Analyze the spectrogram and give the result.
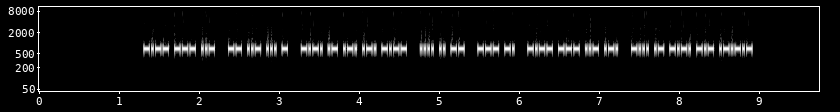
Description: Morse code, heard as a keyed tone, about 51 wpm, 700 Hz. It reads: YOU MUST CARRY HIM ON YOUR BACK.
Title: Sentences from Top 1000 Words - Review Part 1 - 50wpm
